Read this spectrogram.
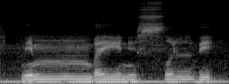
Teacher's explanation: نون ساکن، اس کے بعد با آ رہا ہے، اس نون کو میم میں بدل دیں گے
